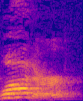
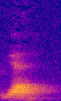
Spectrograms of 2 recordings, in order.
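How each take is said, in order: First: The word is said with both syllables. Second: The final syllable is cut off. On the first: The speaker calls it right. "Instead of water" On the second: The speaker calls it wrong. "you might say wa"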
